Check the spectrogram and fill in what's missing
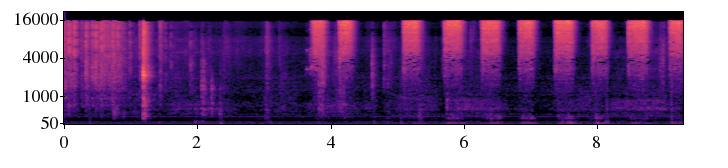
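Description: Aerosol spray paint applied to a rusty wheel in short, repeated bursts of close hiss, about eight evenly spaced sprays, after a few seconds of quiet handling and a single sharp click.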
